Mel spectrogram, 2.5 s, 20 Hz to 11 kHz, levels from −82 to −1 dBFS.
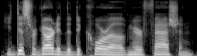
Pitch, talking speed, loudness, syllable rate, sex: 140 Hz, 170 wpm, -19 LUFS, 6.0 syllables/s, male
